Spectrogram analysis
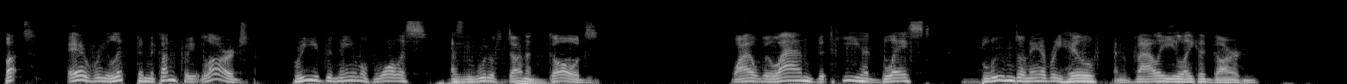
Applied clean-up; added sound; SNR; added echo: neural mask model DeepFilterNet 3.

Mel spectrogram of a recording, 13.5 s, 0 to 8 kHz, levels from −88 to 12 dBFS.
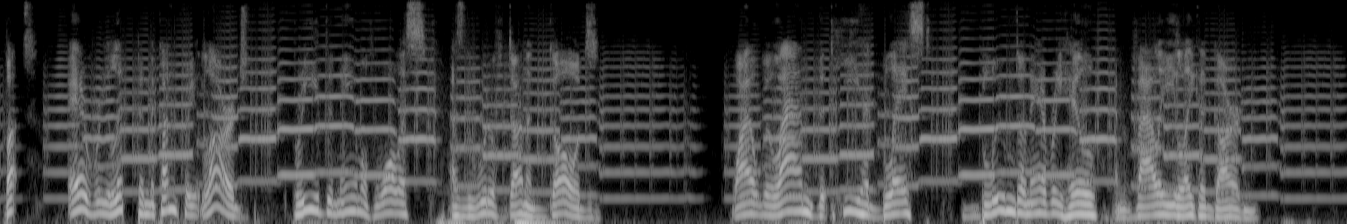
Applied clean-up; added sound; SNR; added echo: none; Trumpet; 12 dB; none.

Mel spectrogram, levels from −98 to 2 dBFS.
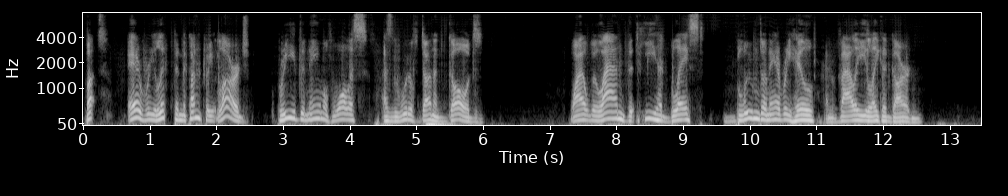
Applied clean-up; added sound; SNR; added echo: neural mask model Resemble Enhance denoiser.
